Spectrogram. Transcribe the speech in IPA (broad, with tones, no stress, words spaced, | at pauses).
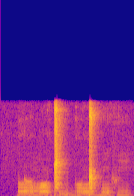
lɤ˨˩˦mɔ̃˩˥ ǁi˩˥ bo˩˥ŋ͡ǁo̤˦˨ ɾĩ˩˥fi˥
